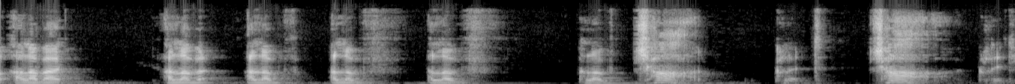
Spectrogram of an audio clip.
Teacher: You see the co disappears. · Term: elision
